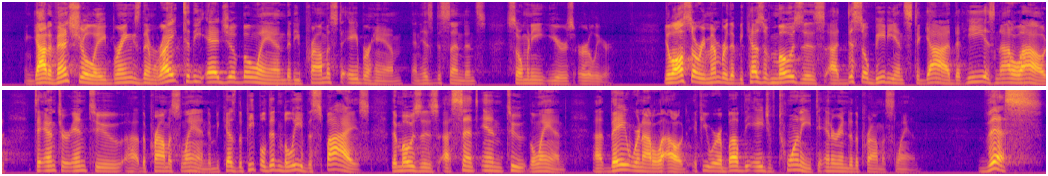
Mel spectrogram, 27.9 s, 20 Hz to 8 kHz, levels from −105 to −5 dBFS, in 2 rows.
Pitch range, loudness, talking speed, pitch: 115-155 Hz, -24 LUFS, 170 wpm, 135 Hz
